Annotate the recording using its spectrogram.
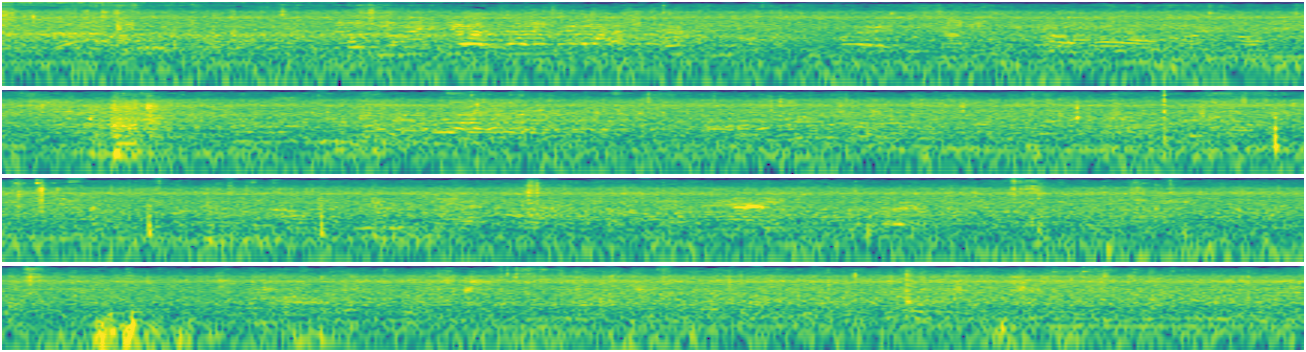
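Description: A few adults chat quietly nearby outdoors.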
